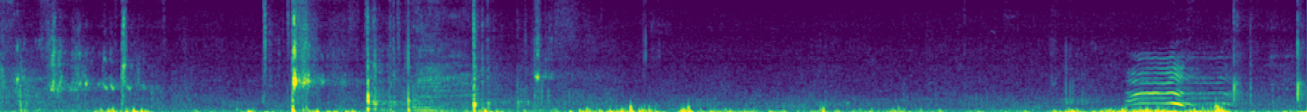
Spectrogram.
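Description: Tennis rally on a hard court: sharp racket-on-ball hits and ball bounces a second or so apart, with light footsteps between them. Near the end comes a short voice call.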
